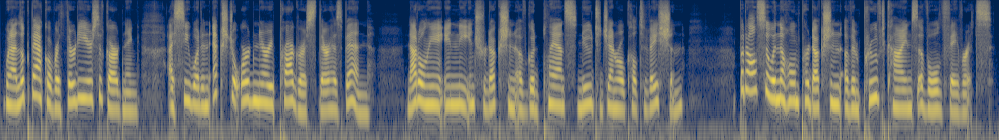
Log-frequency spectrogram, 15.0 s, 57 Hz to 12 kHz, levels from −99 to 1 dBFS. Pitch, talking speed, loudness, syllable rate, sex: 220 Hz, 170 wpm, -19 LUFS, 5.3 syllables/s, female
